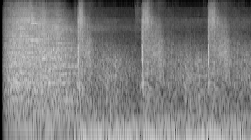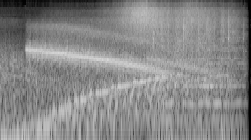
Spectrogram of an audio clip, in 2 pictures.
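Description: Doctor Who 'to be continued' sting, slowed down roughly so it sounds glitchy and full of artifacts: a loud, dense rumbling wash with a few sharp hits, then a long sweeping descending tone that rises out of the noise.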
